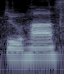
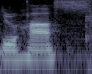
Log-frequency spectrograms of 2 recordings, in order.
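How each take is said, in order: First: The S sound is short. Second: The S sound is drawn out longer. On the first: You have. "which is an S" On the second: You hate. "which is an Esset"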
